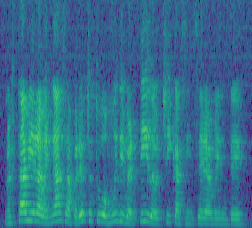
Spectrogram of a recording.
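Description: A young woman from Argentina with a Rioplatense accent, reacting to viewer stories on a stream in an expressive, slangy way. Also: on the high side, fast. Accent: Rioplatense Spanish. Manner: expressive, slangy, laughing and exclaiming. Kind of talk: casual chat reacting to stories.

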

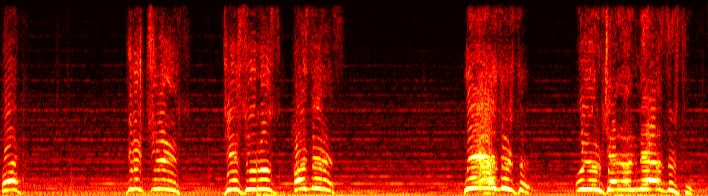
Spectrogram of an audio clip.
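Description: Harsh army commander chewing out his unit; shouting, pushed way up in pitch. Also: slow pace, music in the background, exaggerated voice. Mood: furious. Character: stern male army commander berating his troops. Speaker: military commander. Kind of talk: dramatic film acting.

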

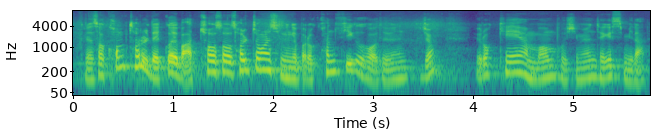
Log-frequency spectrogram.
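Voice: medium pitch, a little hiss or hum. A teacher giving an online vocabulary lecture who mixes casual and polite speech and keeps checking in with students.

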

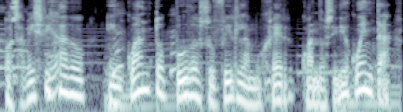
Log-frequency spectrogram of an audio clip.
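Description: A man playing a friar presenter on a children's TV show. He speaks in a gentle, questioning, teacherly way. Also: mid-range voice, animated, a little fast, vocal fry. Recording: music underneath.

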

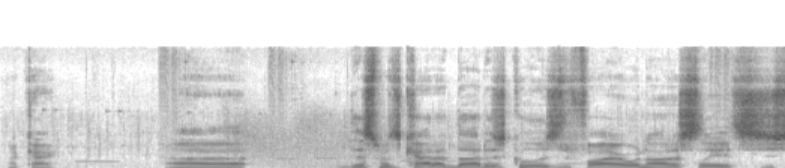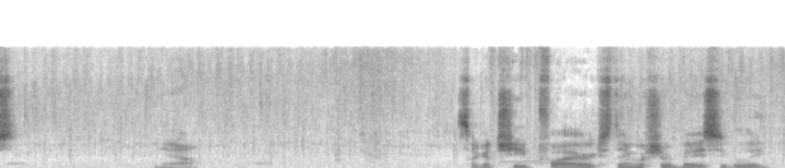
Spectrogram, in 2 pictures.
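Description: A man's voice: fairly low pitch, measured pace, pauses often, a little hiss or hum. A man hosting a let's play, rambling loosely and swearing a lot in sleepy, stoned gameplay commentary. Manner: rambling, loose and heavily profane.

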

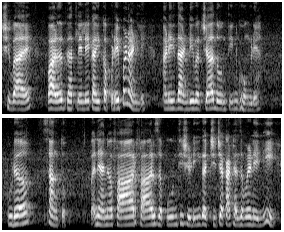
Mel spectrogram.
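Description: A woman reading a children's adventure story aloud, with expressive, lively narration. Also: mid-range voice, a little hiss or hum, low-quality recording. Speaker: reader.

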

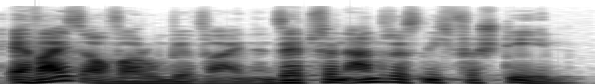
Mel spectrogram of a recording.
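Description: A man preaching a sermon. He speaks with emphasis, slows down to quote scripture and sometimes drops to a hushed tone. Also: low-pitched, big pitch swings, slightly rough.

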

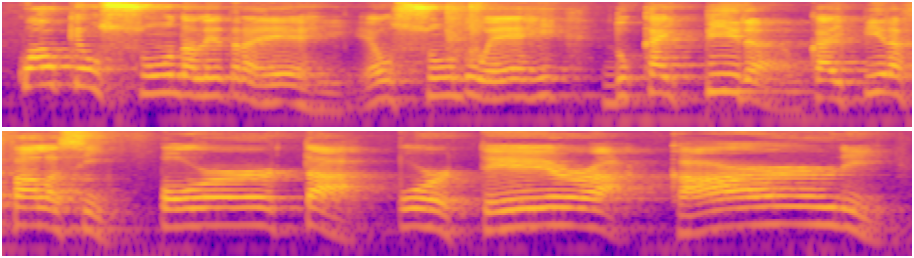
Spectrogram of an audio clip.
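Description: A Brazilian man teaching English pronunciation, drawing out each sound slowly as he demonstrates it. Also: sits high, roomy sound. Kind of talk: explanatory lesson.

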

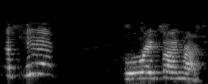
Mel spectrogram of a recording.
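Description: High-pitched energetic woman aerobics instructor, far off. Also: moderate pace, background noise. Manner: energetic, encouraging short shouted cues and whoops while exercising. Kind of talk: aerobics instructor calling out workout cues. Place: carpeted living room at home. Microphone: camera across the room. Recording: distant mic, dull sound, music behind. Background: workout music.

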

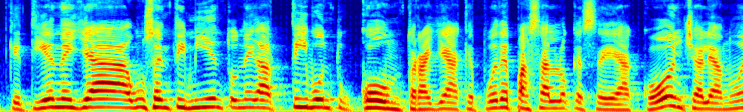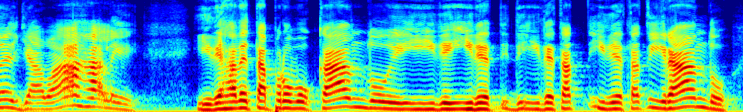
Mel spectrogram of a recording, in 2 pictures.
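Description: A man's voice: high voice, normal speed, a bit bright. Preachy male gossip commentator. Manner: preachy, repeatedly addresses viewers as señores. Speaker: entertainment news commentator.

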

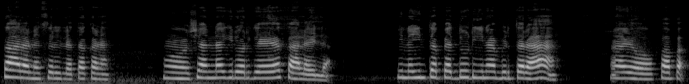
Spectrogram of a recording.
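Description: A woman playing a blunt, gossipy village neighbor who talks in rapid rural Chikkaballapur Kannada, heard from some distance off the mic. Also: high-pitched, flat delivery, a bit bright. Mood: gossiping. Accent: Kannada, Chikkaballapur rural dialect. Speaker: neighbor Subbamma.

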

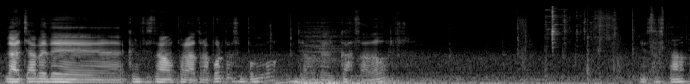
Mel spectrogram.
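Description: A man giving casual let's-play commentary, thinking aloud and breaking into excited rants. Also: medium pitch, fast talker, background noise. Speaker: gameplay streamer.

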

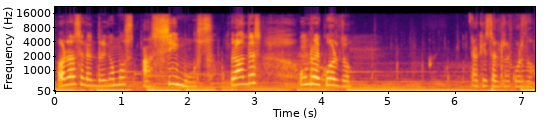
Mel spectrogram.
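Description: A woman's voice: high-pitched, measured pace, long pauses. A woman hosting a gaming channel, chatting casually as she narrates what she does in the game. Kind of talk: casual gameplay commentary. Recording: game music playing behind.

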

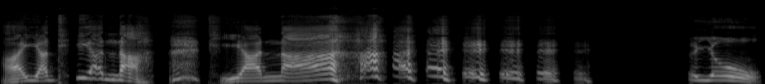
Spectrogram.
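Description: A middle-aged man narrating a classic tale in a lively, colloquial storytelling style with joking asides. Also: high-pitched, no echo, clean studio sound.

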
